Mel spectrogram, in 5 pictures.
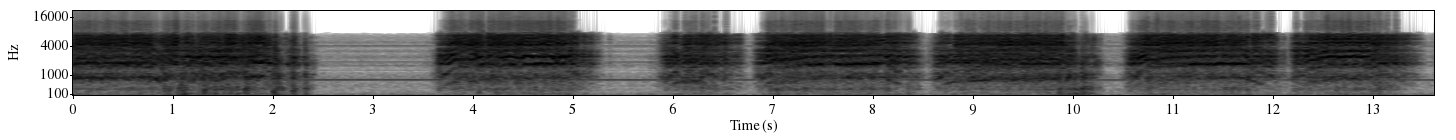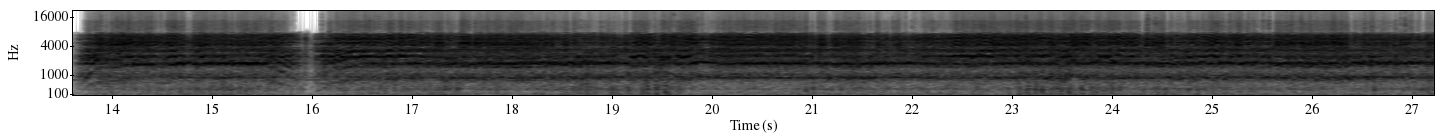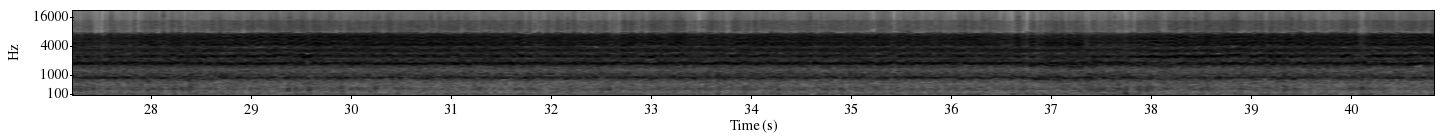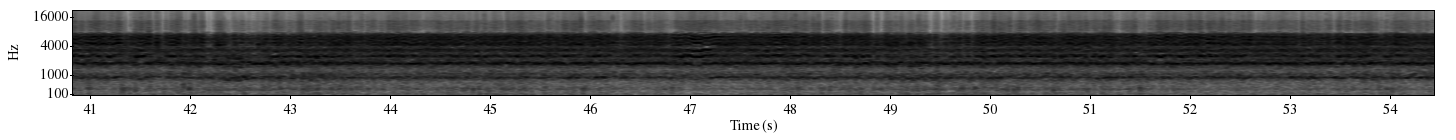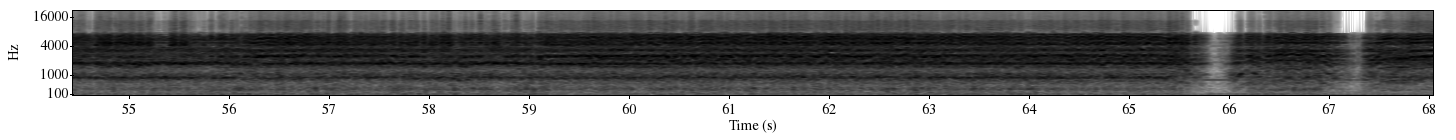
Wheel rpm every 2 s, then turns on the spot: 210, 50, 130, 100, 150, 140, 100, 170, 170, 220, 230, 230, 230, 230, 230, 230, 230, 240, 230, 230, 230, 230, 240, 230, 220, 230, 230, 230, 230, 220, 210, 210, 180, 120.
none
